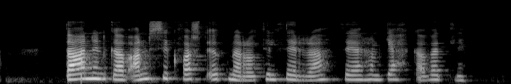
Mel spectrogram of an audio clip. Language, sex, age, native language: Icelandic, female, 20-29, Icelandic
